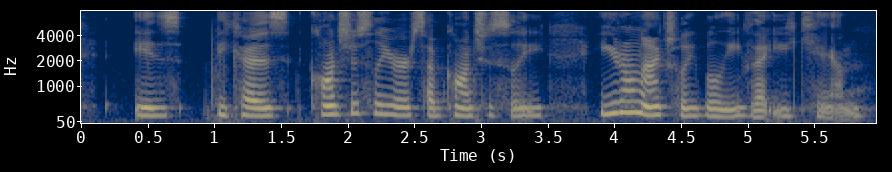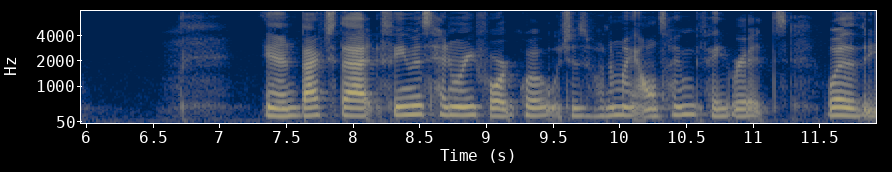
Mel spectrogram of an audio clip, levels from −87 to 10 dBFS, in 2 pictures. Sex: female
